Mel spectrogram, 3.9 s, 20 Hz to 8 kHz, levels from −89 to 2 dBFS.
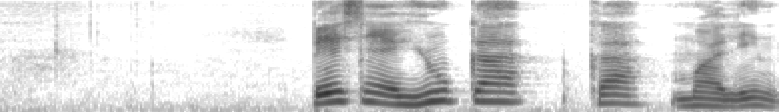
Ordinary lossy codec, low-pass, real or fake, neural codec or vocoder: none; none; fake; codec, 16 kHz, 8 kbps, FreqCodec, larger model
